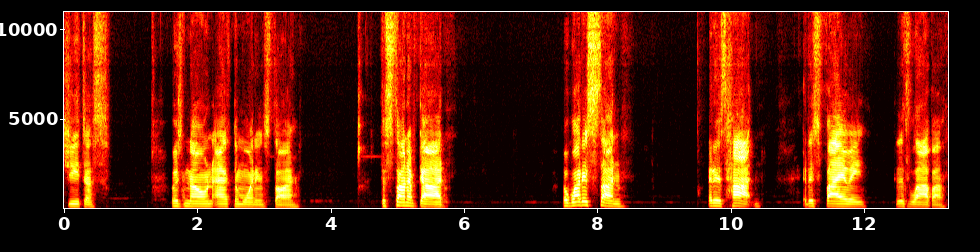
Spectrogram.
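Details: Deaf man who reports a deaf accent and difficulty pronouncing certain words; deaf speech.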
